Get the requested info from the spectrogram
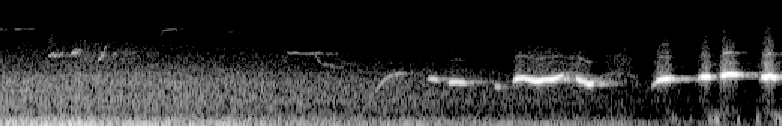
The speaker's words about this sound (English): I always whistle when I'm nervous.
